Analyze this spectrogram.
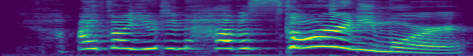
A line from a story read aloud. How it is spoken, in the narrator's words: I shouted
